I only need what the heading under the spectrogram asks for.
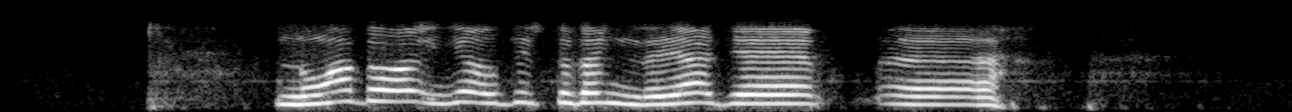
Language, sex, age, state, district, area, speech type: Santali, male, 45-60, West Bengal, Birbhum, rural, conversation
